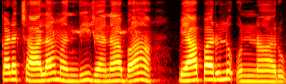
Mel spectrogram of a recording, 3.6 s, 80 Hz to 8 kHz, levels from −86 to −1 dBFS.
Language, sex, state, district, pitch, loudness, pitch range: Telugu, female, Andhra Pradesh, Sri Satya Sai, 215 Hz, -17 LUFS, 200-240 Hz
